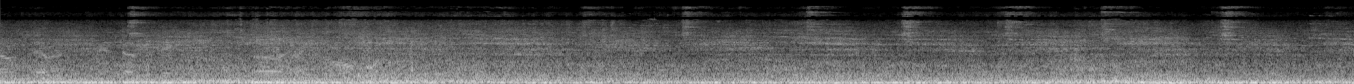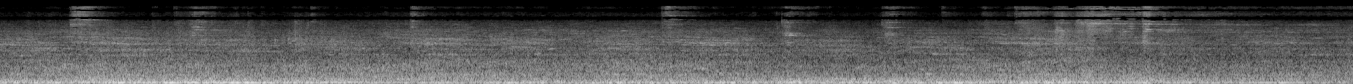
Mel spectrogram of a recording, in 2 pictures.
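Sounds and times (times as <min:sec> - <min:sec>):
faint high wheel squeal: 0:17.6 - 0:27.0.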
